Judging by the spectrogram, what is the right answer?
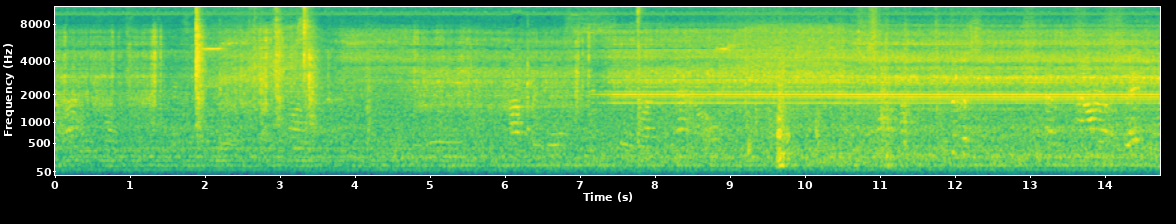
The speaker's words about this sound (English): That's just the noise. From the bow thruster or something.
